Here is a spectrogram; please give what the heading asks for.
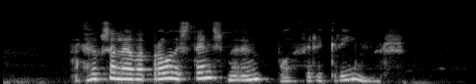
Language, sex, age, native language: Icelandic, female, 40-49, Icelandic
